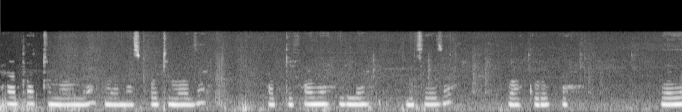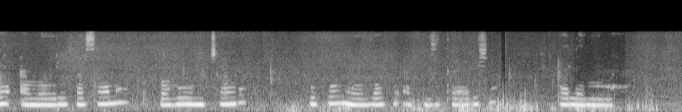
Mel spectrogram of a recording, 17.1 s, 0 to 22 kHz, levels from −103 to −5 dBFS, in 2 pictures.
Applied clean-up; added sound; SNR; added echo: none; Wind / Ocean; 13 dB; none.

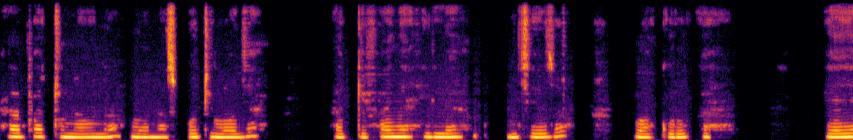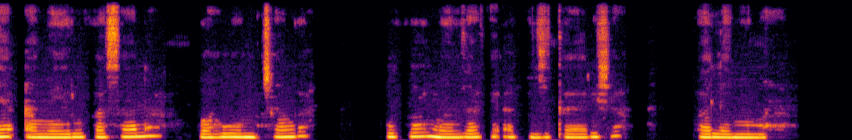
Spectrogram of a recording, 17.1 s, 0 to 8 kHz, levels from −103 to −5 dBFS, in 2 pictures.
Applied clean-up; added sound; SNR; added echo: none; none; none; none.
